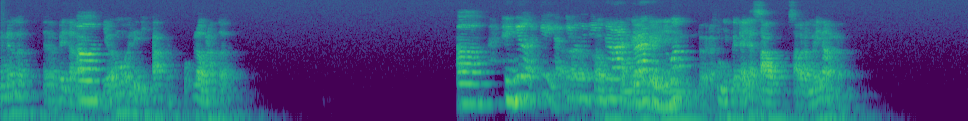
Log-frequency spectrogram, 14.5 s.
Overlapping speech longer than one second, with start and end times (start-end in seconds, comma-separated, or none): 8.4-10.2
